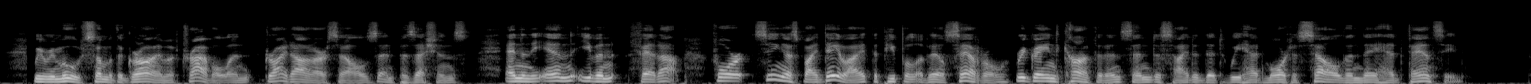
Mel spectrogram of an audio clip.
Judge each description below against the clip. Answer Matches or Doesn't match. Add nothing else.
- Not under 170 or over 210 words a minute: Matches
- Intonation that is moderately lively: Doesn't match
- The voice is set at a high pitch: Doesn't match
